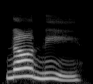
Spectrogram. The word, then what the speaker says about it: 何: The Japanese word for what is na-ni, which in this case is pronounced nan.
